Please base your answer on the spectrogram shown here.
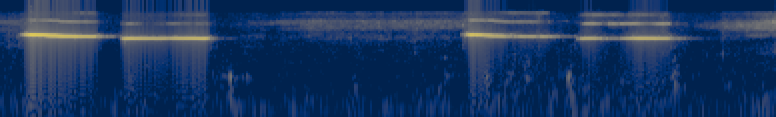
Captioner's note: bird whistling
